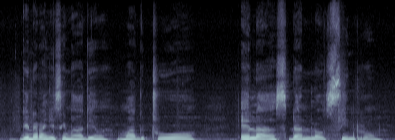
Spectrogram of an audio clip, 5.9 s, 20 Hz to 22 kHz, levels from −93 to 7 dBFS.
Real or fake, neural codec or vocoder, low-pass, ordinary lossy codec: real; none; none; none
